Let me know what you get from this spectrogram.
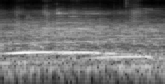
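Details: PO (Peranakan Ongole) cattle at the Sokaraja livestock market in Banyumas: a single steady, low moo lasting about one and a half seconds, sliding slightly downward near the end, over the faint hubbub of the market.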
